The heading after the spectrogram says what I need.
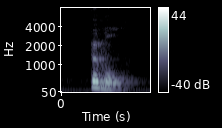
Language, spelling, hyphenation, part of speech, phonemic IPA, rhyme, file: Dutch, pummel, pum‧mel, noun, /ˈpʏ.məl/, -ʏməl, Nl-pummel.ogg
- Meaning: bumpkin (unsophisticated person, usually male)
